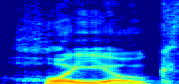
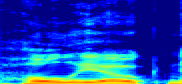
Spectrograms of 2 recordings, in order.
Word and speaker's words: Holyoke: Okay, did you pronounce it Holyoke or Hoyoke? – No. I'm not into this whole Hoyoke thing. I pronounce it Holyoke.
